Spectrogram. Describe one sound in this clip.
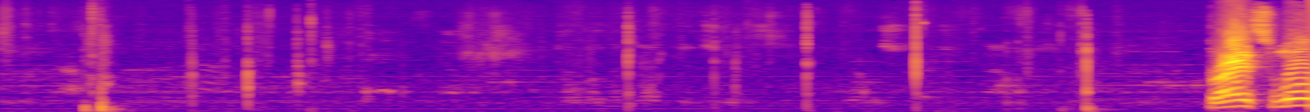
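Cards click and rustle softly as they are flipped through by hand.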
